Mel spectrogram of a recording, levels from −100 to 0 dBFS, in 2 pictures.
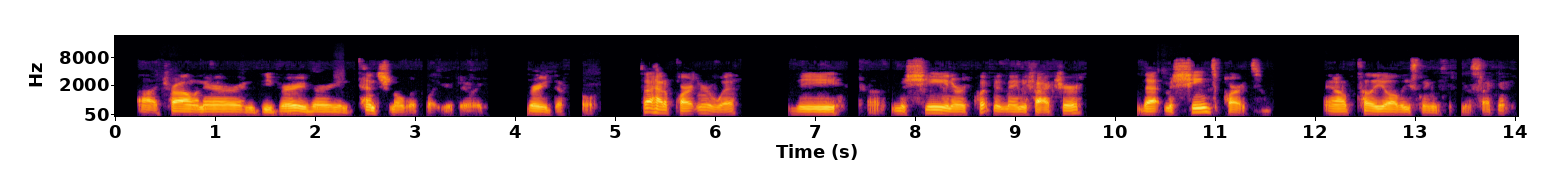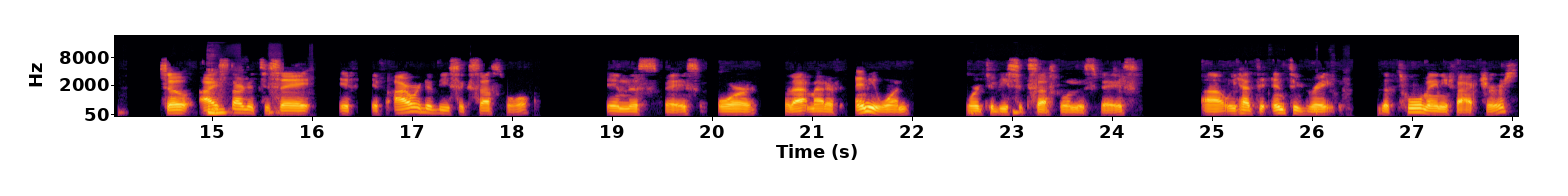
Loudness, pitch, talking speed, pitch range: -18 LUFS, 95 Hz, 160 wpm, 85-120 Hz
